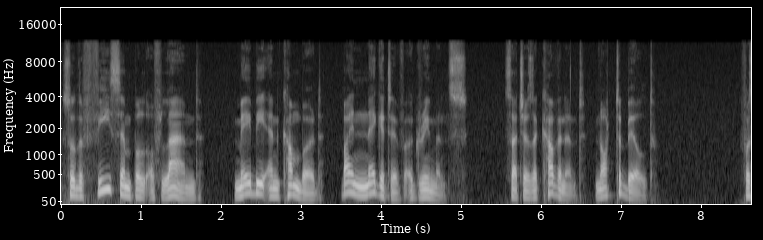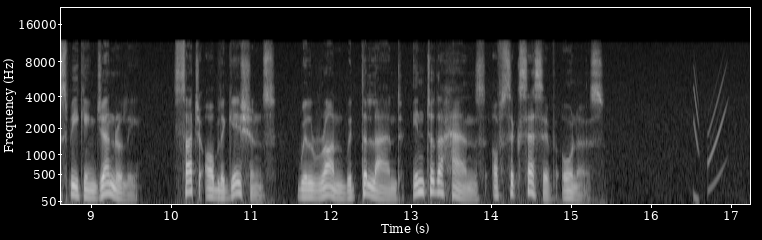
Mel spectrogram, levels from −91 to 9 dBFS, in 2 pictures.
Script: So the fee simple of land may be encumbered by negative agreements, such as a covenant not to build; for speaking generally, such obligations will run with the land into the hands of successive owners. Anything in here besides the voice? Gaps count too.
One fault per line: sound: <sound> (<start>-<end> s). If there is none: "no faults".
sound: chirp (16.5-17.0 s)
